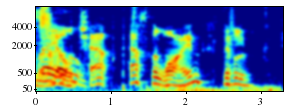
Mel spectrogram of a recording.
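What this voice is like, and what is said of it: Posh upper-class accent. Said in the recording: “We can all talk like nobles ... we sound like nobles ... I can mimic accents that we've heard, so I'll talk like someone we heard in the posh restaurant”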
